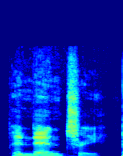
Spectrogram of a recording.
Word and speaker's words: pedantry: Panteri syndrome? – Pendant. Pedantry. – Pedantry syndrome.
